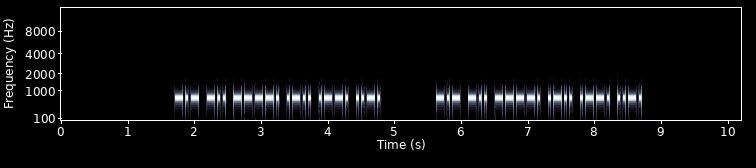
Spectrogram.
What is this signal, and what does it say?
Morse code, heard as a keyed tone, about 30 wpm, 700 Hz. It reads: KD9LPF KD9LPF
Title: USA Call Signs - 6 Characters - Repeated 2x - 30wpm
